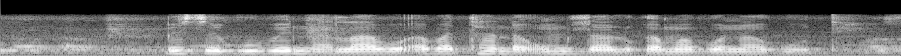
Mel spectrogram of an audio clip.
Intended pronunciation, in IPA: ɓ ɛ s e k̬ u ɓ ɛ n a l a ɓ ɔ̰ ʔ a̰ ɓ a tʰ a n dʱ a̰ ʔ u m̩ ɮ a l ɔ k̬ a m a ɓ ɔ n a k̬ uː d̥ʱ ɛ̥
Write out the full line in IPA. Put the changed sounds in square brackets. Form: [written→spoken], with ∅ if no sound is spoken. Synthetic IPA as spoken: ɓ ɛ s e k̬ u ɓ ɛ n a l a ɓ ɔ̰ ʔ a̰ ɓ a tʰ a n dʱ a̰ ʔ u m̩ ɮ a l ɔ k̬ a m a ɓ ɔ n a k̬ uː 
